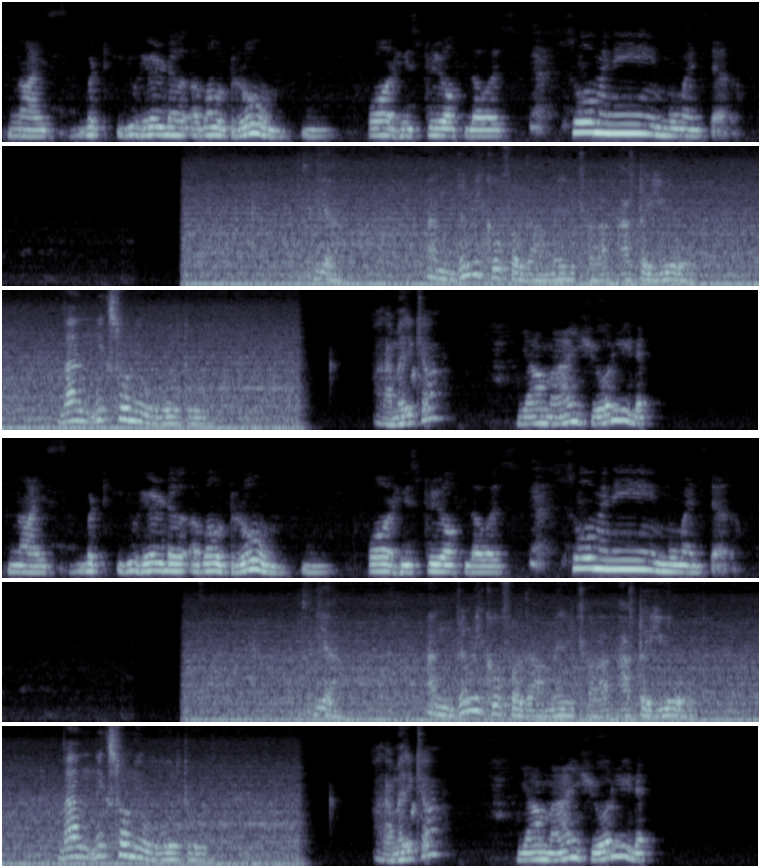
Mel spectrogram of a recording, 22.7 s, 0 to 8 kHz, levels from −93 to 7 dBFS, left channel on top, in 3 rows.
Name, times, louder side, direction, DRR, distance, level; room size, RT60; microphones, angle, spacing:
voice 1, 0.1-3.3 3.7-5.0 5.3-5.4 5.7-7.2 20.3-21.5, right 1 dB, 40° right, 0.6 m, -22 dB
sound 1, 9.4-18.1, left 2 dB, 30° left, 0.5 m, -32 dB
voice 2, 10.7-11.0 11.8-14.5 15.7-17.2 18.9-19.5, equal, 15° right, 0.9 m, -25 dB
2.7 x 2.3 x 3.4 m
head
